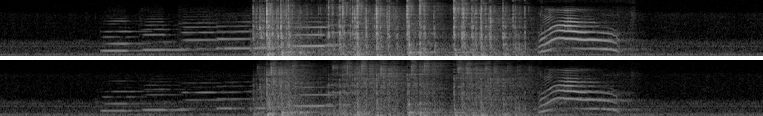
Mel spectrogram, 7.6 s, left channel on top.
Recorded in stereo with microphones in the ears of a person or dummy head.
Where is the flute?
60° left (ahead or behind), 2.5 m.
